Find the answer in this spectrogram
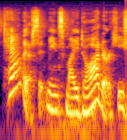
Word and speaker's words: Tanis: And I said, "It's Tanis. It means my daughter." He said, "Oh," he said, "in our culture, we pronounce it Tanis, and it means daughter to the people.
